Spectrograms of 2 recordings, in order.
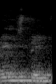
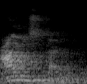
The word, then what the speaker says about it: Einstein: Como el diptongo EI se pronuncia AI. Por eso a don Alberto, toda la gente, bueno, mucha gente no le dice Albert Einstein, sino le dicen Albert Einstein.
